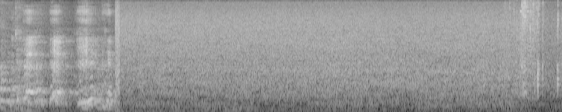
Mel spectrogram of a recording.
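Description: Steady, even rushing of wind and sea surf on a rocky seashore, starting abruptly about a second in, after a man's voice stops.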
